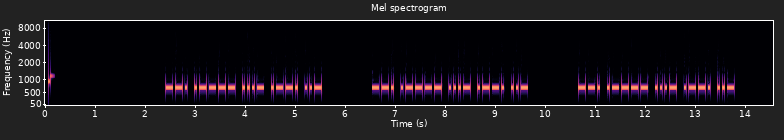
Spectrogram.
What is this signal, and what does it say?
Morse code, heard as a keyed tone, about 25 wpm, 700 Hz. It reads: G1VPU G1VPU G1VPU
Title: DXCC-100 Call Signs - 5 Characters - Repeated 3x - 25wpm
